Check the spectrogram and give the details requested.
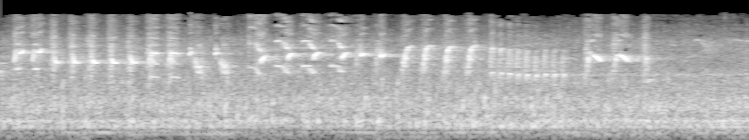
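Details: Red siskin (Carduelis cucullata) delivering a continuous high-pitched twitter of rapid chip notes and fine buzzy trills, with a thin sliding note and a bright trill near the close.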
